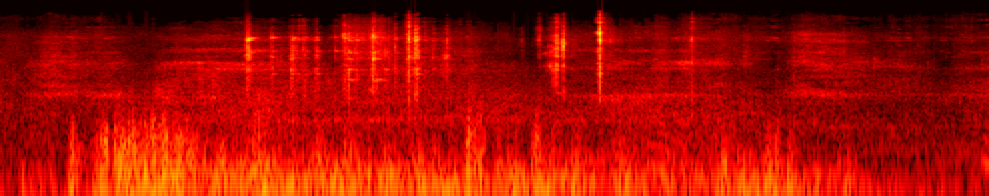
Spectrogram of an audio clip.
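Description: Metal climbing gear clinking and ticking against itself on the harness while a climber moves up rock, with short sharp clicks scattered through. Under it runs a low rustling rumble of the climber's body and clothing moving against the body-mounted camera, loudest about a second in.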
